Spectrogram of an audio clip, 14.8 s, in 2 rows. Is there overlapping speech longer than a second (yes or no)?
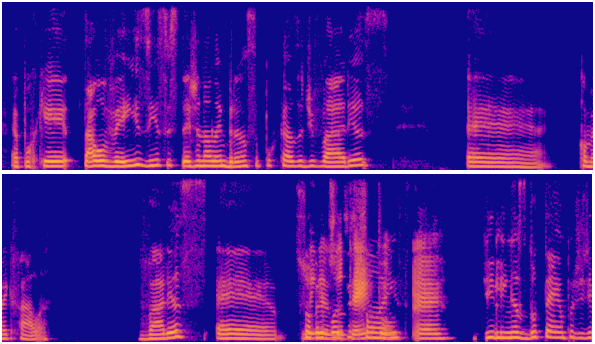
yes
